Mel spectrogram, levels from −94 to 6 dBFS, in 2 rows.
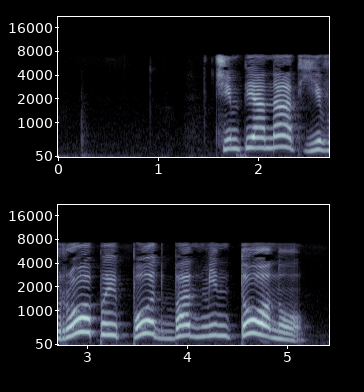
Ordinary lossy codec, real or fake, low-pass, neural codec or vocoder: MP3, 48 kbps; real; 7.2 kHz; none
